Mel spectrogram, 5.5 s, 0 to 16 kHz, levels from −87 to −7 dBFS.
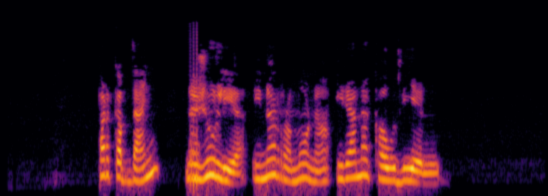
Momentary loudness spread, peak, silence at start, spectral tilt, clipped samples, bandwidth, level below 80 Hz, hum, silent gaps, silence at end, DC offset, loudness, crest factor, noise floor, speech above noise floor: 7 LU; -8 dBFS; 1 s; -5.5 dB/octave; under 0.1%; 10 kHz; -62 dBFS; none; none; 1.1 s; under 0.1%; -25 LUFS; 18 dB; -75 dBFS; 51 dB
